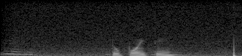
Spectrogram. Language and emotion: Russian, neutral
